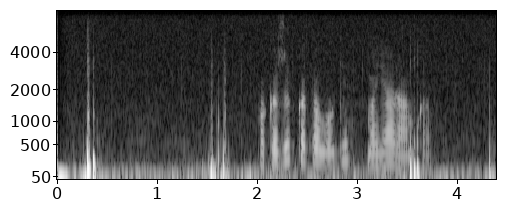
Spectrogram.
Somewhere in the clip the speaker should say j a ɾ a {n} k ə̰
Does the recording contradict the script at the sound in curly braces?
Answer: yes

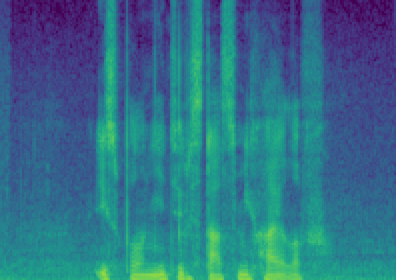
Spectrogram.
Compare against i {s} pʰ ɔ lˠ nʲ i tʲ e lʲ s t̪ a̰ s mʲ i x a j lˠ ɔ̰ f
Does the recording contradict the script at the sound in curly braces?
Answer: no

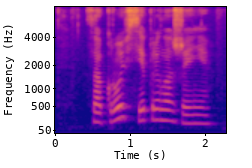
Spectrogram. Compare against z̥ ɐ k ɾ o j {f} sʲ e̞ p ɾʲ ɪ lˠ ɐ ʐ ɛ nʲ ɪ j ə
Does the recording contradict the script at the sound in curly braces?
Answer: no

